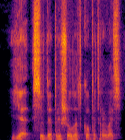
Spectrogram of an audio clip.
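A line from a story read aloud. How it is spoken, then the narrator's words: Quiet. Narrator (Russian): тихо проговорил он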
